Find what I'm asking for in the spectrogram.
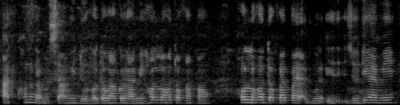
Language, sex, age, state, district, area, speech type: Assamese, female, 60+, Assam, Udalguri, rural, spontaneous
